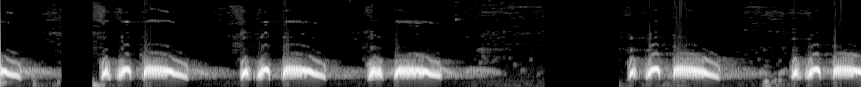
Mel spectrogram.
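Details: A spotted dove, known locally as cu gáy or cu đất, coos to stimulate other doves to coo. It gives low, hollow phrases of two short notes and a longer drawn-out note, repeated with pauses.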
